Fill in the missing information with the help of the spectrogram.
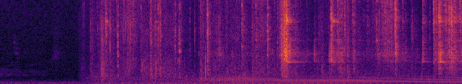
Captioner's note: plane whirring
